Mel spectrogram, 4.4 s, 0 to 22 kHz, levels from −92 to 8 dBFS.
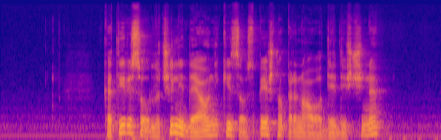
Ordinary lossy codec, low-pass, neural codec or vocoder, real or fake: none; 19.8 kHz; none; real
